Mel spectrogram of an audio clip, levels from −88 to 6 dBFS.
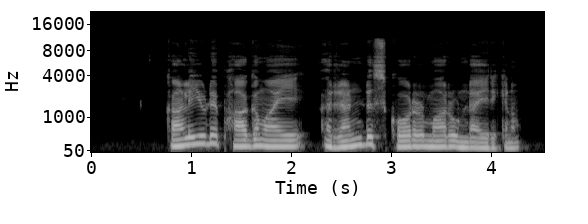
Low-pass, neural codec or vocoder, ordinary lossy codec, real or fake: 10.8 kHz; none; none; real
